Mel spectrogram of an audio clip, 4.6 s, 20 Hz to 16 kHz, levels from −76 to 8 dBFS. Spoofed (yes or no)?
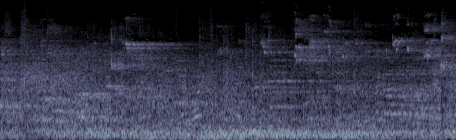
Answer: no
